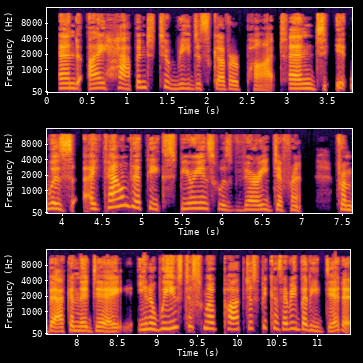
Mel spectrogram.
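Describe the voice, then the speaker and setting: A woman with an unremarkable speaking voice talks at a moderate pace in a medium pitch, her intonation lively and her speech hardly pausing, over a quiet background in a dry, close recording with no echo. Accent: American. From US East Coast, Washington DC. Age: 60s. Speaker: author. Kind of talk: interview. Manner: casual with many fillers.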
